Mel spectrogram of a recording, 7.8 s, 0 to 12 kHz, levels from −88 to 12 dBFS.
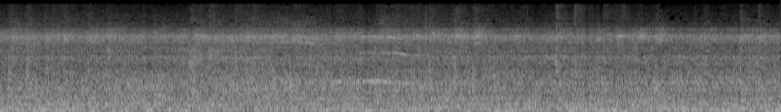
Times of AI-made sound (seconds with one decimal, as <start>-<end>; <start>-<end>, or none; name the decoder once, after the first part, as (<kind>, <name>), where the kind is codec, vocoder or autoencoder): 5.8-6.4 (autoencoder, DAC-VAE)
